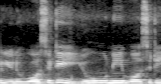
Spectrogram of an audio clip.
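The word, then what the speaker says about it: university: तो यहाँ पे यू को आप प्रोनाउंस करें यूनिवर्सिटी, यू के दे रहा है तो आप अ का यूज़ करें।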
